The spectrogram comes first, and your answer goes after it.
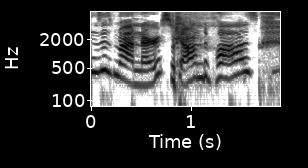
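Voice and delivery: put-on American Southern accent. Introducing another person as their nurse, in a Southern accent. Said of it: "why'd you turn Southern all of a sudden?".

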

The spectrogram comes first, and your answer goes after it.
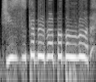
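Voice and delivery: acted, very high, screamed at top speed. Retelling a moment of terror: imitating screaming a prayer fast. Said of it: "I am screaming out the, you know, the sinner's prayer as fast as I can".

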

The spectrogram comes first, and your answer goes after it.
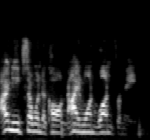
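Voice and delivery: play-acted petty, entitled, complaining, demanding tone. Retelling what an old man at a store said, imitating an entitled complaining tone. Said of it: "in that tone".

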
